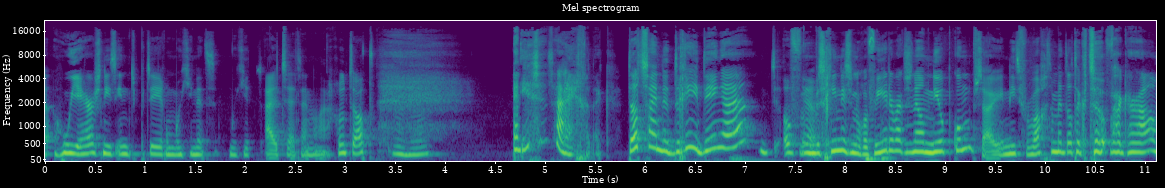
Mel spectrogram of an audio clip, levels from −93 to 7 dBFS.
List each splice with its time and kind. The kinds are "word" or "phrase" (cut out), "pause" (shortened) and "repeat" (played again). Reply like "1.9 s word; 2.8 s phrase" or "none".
4.7 s word; 8.6 s phrase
